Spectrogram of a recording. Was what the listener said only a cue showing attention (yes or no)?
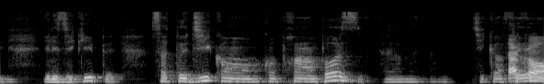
no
